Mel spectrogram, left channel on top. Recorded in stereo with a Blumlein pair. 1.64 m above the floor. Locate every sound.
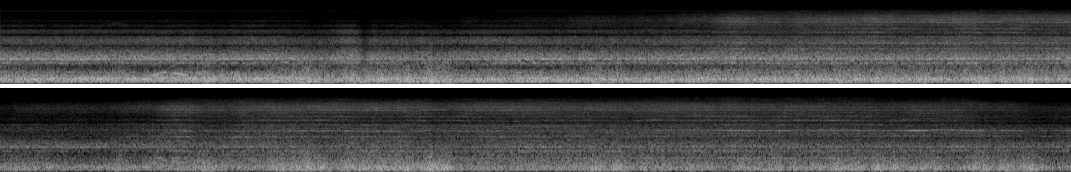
0.0 s a machine running: 60° left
